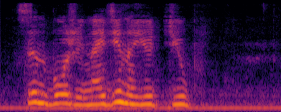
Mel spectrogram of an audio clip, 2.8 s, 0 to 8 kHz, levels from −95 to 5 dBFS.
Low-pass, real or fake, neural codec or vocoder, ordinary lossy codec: 7.2 kHz; fake; vocoder, 44.1 kHz, 128 mel bands every 512 samples, BigVGAN v2; AAC, 32 kbps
